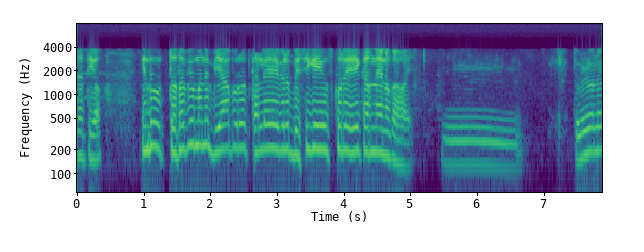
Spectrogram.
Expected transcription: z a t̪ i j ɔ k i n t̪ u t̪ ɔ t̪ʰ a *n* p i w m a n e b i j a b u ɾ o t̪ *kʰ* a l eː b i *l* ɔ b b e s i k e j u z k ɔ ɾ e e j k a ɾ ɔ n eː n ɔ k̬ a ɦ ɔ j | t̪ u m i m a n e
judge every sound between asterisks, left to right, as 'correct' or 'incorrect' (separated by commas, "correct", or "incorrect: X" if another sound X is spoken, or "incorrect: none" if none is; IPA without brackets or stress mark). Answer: incorrect: none, correct, correct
